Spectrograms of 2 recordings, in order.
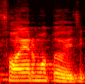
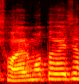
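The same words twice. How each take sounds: First: শয়ের said with a plain s, "soyer"; s sound. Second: শয়ের said with sh, "shoyer"; sh sound. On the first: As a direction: say শয়ের with a sharp s, not sh. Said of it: "নাকি". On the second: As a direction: say শয়ের with a hushing sh. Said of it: "শয়ের উচ্চারণ কি". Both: Shown as a demonstration.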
